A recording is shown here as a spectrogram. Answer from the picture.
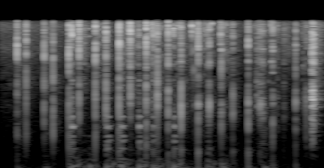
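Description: Rapid, irregular tapping made on purpose, a dense stream of sharp little clicks like fingertips drumming on keys. It is soft and continues steadily for a couple of seconds with no voices.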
